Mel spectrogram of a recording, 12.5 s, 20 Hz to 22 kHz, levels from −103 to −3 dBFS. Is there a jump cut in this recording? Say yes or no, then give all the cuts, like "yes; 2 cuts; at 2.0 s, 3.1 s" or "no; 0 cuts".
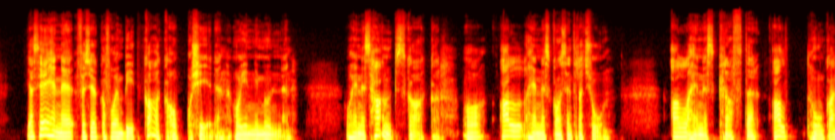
no; 0 cuts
